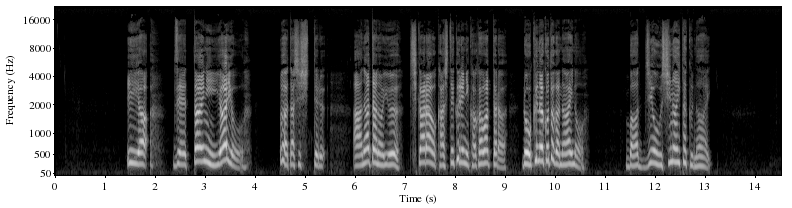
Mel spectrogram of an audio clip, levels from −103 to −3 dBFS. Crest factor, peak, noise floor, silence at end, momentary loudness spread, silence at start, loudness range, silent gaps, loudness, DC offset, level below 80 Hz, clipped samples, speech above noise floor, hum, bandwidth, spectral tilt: 22 dB; -10 dBFS; -82 dBFS; 1.45 s; 15 LU; 1.45 s; 6 LU; none; -31 LUFS; under 0.1%; -82 dBFS; under 0.1%; 52 dB; none; 16.5 kHz; -2.5 dB/octave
